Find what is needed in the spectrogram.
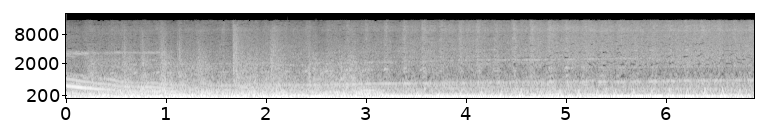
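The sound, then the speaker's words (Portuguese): Time machine starting up, a sci-fi sound effect played at a live melody DJ set. A loud, continuous engine-like rumble hums throughout, with a falling whine at the start and a thin rising tone later. “Vamos ligar a máquina do tempo. Ligando a máquina do tempo.”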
